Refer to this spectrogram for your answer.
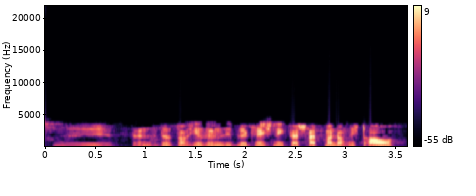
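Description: A man pranking scam call centres chats casually on a recorded speakerphone call, pretending to be naive with an obtuse, rambling, literal-minded manner. His voice is mid-range and moderately paced, with soft music in the background. The phone recording is muffled and lo-fi with faint noise.

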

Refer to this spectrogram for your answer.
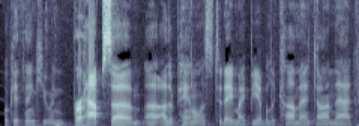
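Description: A man with a Boston accent, a commissioner questioning a witness at a public hearing, halting and full of fillers. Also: lowish voice, little pitch movement, vocal fry, sharp tone. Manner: halting, with many fillers and restarts.

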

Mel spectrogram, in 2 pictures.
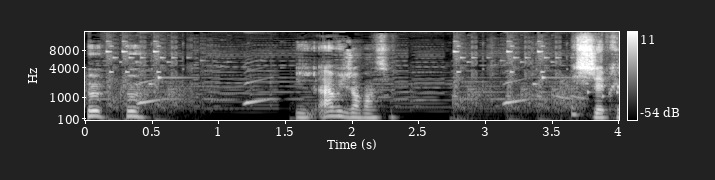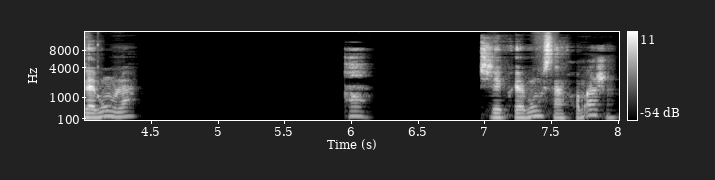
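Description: Male streamer, blunt and talkative, slightly higher pitch, soft game music underneath. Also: fairly even intonation, unhurried, pauses often. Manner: chatty, judges viewer levels bluntly, answers chat by name. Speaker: streamer playing a level-making platform game. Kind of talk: casual live-stream commentary to chat.

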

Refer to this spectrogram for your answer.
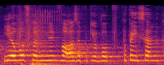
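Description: Very high-voiced distressed woman. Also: little pitch movement, fast talker, darkish tone, big-room sound, slight background noise. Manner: emotional, distressed. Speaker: restaurant owner. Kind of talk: reality TV confessional.

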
